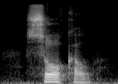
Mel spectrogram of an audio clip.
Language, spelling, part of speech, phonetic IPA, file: Belarusian, сокал, noun, [ˈsokaɫ], Be-сокал.ogg
- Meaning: falcon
